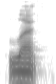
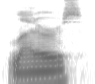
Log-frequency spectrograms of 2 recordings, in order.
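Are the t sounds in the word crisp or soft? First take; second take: crisp; soft. First: The t sounds are crisp and clearly released. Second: The t sounds are soft and run together. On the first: "I don't say letters" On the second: "I just kind of like mush all of my letters together like that"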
